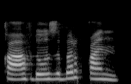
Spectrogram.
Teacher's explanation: اور قاف جو ہے وہ صرف مستعلیہ میں ہے، اس پہ اطباق کی صفت نہیں ہے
